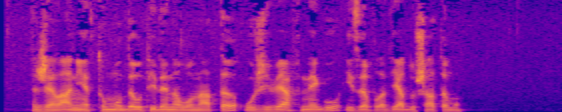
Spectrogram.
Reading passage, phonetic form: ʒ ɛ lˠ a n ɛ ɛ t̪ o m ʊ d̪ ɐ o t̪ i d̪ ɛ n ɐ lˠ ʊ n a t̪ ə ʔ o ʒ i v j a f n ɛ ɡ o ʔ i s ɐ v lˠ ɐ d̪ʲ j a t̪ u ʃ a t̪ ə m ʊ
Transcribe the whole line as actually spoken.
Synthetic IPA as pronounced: ʒ ɛ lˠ a n i ɛ t̪ o m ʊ d̪ ɐ o t̪ i d̪ ɛ n ɐ lˠ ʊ n a t̪ ə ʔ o ʒ i v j a f n ɛ ɡ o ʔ i z ɐ v lˠ ɐ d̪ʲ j a d̪ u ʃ a t̪ ə m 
